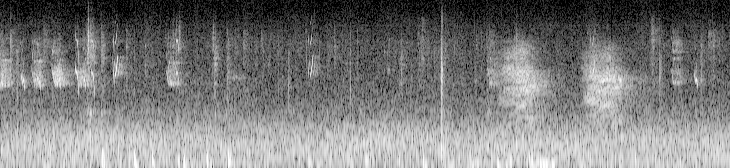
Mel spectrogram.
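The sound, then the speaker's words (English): A wild bird that has flown closer gives a few short, high calls, with two fuller bursts near the end, over a steady low rustle and scattered soft thumps. No one speaks. “Pointing again at the wild bird who flew closer.”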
